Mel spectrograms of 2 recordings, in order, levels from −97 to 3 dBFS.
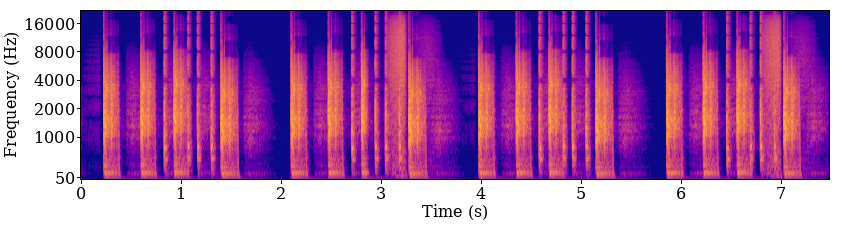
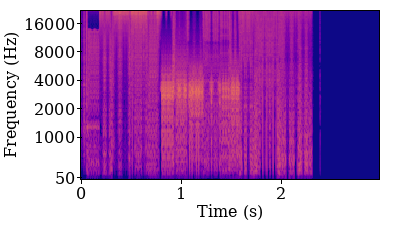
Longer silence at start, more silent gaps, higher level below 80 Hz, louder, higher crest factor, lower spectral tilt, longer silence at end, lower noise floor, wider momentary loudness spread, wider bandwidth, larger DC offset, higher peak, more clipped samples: first, 0.25 s vs 0.05 s; first, 5.82-5.86 s vs none; first, -62 dBFS vs -86 dBFS; first, -16 LUFS vs -30 LUFS; second, 18 dB vs 24 dB; first, 0 dB/octave vs 1.5 dB/octave; second, 0.3 s vs 0.65 s; second, -51 dBFS vs under -90 dBFS; second, 3 LU vs 10 LU; about the same, over 20 kHz vs over 20 kHz; neither; first, 0 dBFS vs -10 dBFS; neither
